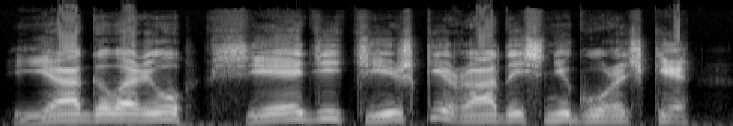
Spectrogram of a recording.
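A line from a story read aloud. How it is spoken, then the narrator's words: Growling. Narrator (Russian): прорычала она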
